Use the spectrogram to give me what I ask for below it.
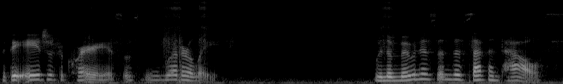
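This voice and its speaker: A woman with vocal fry speaks at a moderate pace. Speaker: astrology and spiritual vlogger. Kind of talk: casual talk to camera.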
